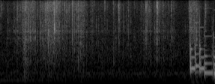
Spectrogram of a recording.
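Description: Clear plastic bag crinkling faintly in short rustles as it is handled. Music comes in suddenly at the very end.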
